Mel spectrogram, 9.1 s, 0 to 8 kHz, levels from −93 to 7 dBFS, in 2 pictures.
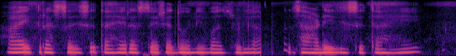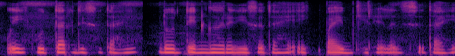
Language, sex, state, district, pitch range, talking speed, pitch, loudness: Marathi, female, Maharashtra, Pune, 190-205 Hz, 160 wpm, 195 Hz, -35 LUFS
